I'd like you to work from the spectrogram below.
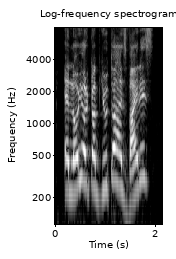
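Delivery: booming, shrill, high-pitched put-on Indian accent. Speaker shows off their accent as a computer-virus phone call: Indian accent. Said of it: "My Indian accent's actually good though".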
